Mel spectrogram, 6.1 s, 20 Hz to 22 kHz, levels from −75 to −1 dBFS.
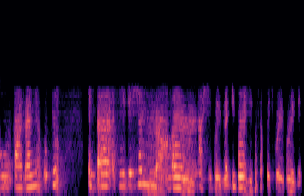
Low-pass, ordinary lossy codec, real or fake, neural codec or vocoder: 3.6 kHz; none; fake; codec, 44.1 kHz, 0.9 kbps, DAC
